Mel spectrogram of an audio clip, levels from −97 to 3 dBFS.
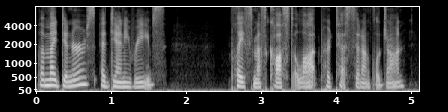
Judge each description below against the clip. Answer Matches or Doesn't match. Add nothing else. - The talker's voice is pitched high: Doesn't match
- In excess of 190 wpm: Doesn't match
